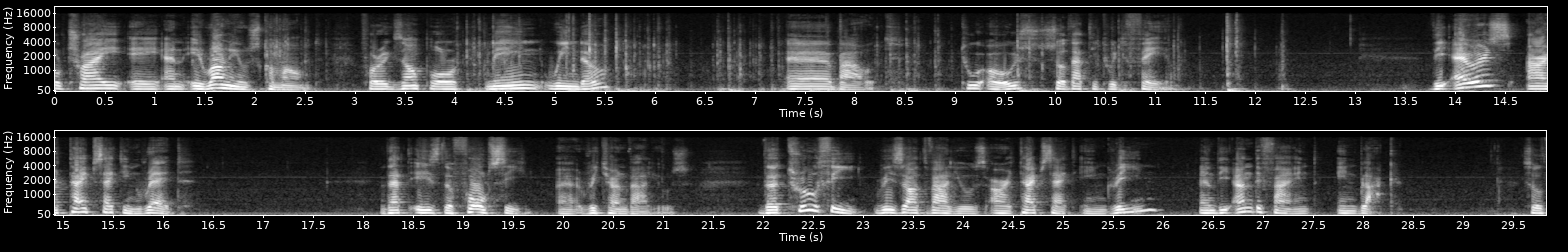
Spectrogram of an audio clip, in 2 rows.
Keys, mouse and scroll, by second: 5.8 d, 7.1 q.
